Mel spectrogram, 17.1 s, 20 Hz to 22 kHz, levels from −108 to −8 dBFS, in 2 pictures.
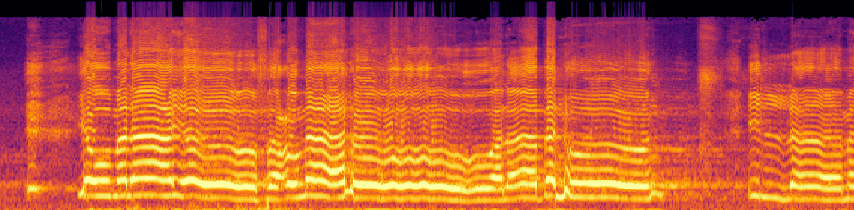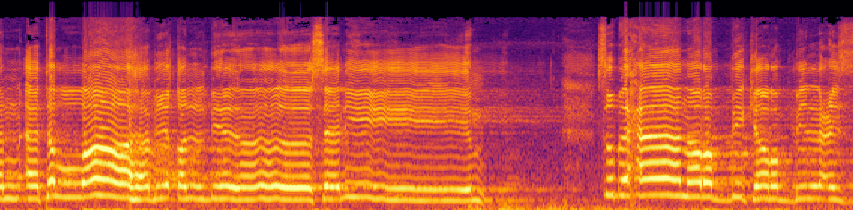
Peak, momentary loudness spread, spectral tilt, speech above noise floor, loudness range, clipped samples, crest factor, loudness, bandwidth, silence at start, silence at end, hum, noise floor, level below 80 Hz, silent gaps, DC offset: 0 dBFS; 13 LU; -2.5 dB/octave; 22 dB; 8 LU; 0.8%; 8 dB; -8 LUFS; 15.5 kHz; 0.25 s; 0 s; none; -30 dBFS; -38 dBFS; none; under 0.1%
